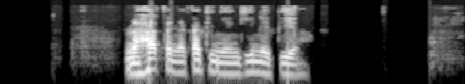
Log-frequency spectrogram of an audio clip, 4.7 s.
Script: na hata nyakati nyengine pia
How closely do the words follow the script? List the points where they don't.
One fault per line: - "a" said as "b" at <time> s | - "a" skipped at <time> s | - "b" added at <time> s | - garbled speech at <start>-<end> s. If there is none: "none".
none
